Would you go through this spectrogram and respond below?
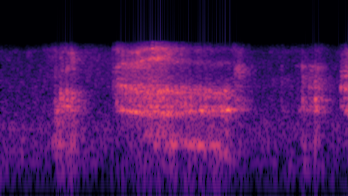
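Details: Victorian Bulldog, a male, having a little conversation with his owner: drawn-out grumbling, moaning vocalizations in two main bursts, the longer one lasting over a second, with a short final grumble and a woman's voice nearby.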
